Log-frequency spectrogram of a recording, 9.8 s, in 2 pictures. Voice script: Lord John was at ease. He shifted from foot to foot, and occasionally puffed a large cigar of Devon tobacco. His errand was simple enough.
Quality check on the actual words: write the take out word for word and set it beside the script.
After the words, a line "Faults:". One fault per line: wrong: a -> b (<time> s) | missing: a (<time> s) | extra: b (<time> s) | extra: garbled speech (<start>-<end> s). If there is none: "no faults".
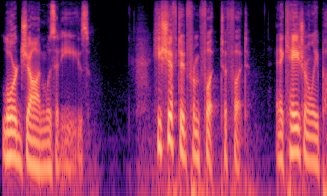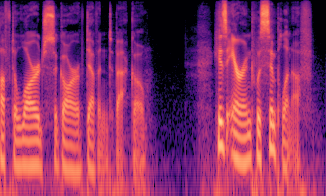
Lord John was at ease. He shifted from foot to foot, and occasionally puffed a large cigar of Devon tobacco. His errand was simple enough.
Faults:
no faults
